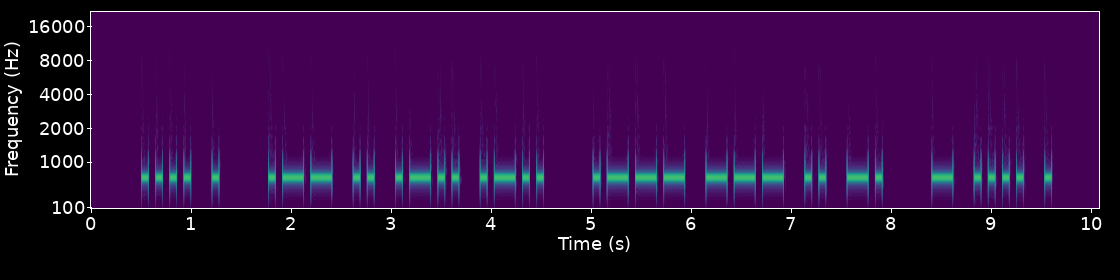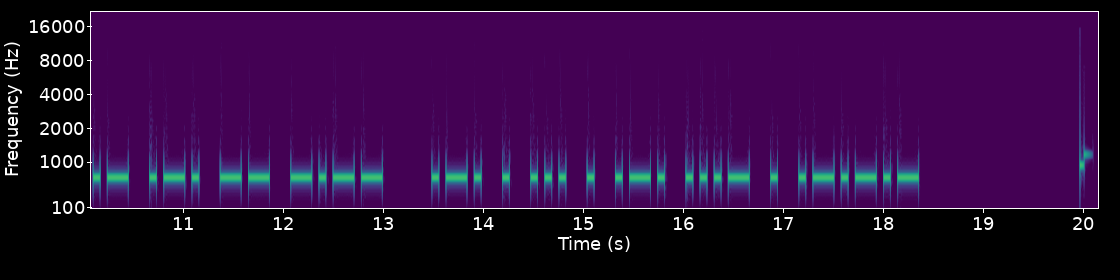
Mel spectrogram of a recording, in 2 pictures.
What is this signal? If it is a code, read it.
Morse code, heard as a keyed tone, about 17 wpm, 700 Hz. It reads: HE WILL JOIN THE ARMY RESERVE.
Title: Sentences from Top 1000 Words - Review Part 6 - 17wpm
